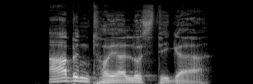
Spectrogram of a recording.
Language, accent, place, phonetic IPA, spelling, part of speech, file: German, Germany, Berlin, [ˈaːbn̩tɔɪ̯ɐˌlʊstɪɡɐ], abenteuerlustiger, adjective, De-abenteuerlustiger.ogg
- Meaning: 1. comparative degree of abenteuerlustig 2. inflection of abenteuerlustig: strong/mixed nominative masculine singular 3. inflection of abenteuerlustig: strong genitive/dative feminine singular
